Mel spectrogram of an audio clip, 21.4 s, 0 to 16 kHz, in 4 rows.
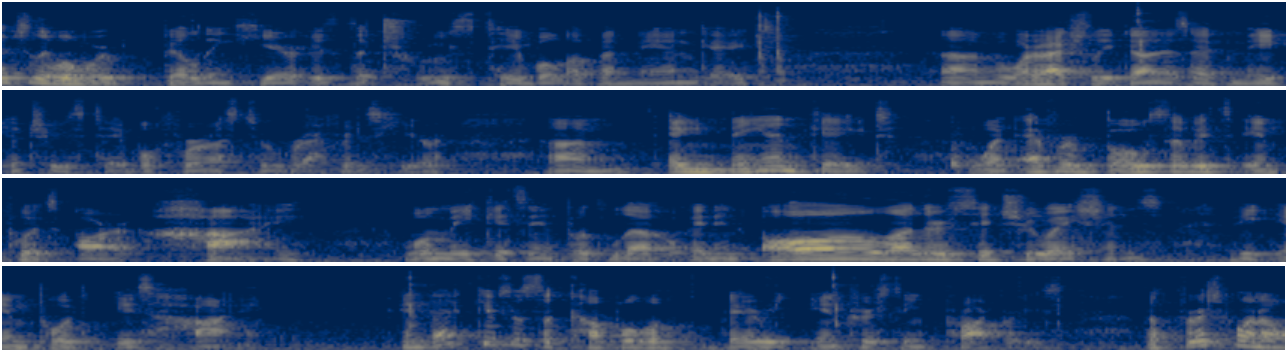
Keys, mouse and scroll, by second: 5.3 ctrl+click, 18.1 ctrl+click.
